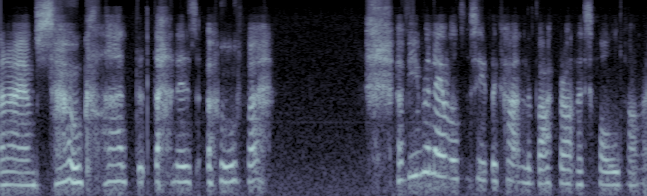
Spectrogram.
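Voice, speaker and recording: The speech has lively intonation and big swings in loudness at a moderate pace. Long, frequent pauses appear, and the sound is dry and close with no echo. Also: woman, high pitch for a woman. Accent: Liverpool. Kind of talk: casual vlog talk to camera.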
